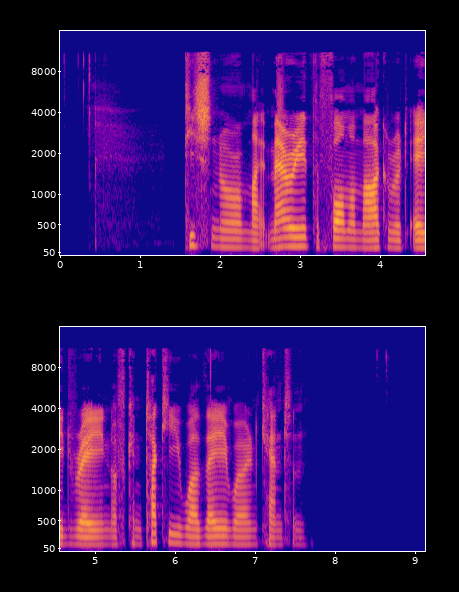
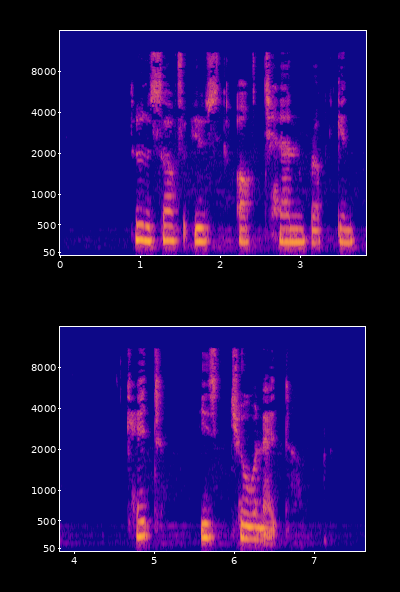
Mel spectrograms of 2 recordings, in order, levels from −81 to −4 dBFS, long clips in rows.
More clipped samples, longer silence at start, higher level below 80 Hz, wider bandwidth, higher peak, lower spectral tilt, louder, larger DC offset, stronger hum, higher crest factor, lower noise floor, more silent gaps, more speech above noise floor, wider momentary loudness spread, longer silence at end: neither; first, 1.55 s vs 0.9 s; about the same, -70 dBFS vs -68 dBFS; about the same, 11.5 kHz vs 11.5 kHz; first, -2 dBFS vs -12 dBFS; about the same, -2.5 dB/octave vs -3.5 dB/octave; first, -22 LUFS vs -28 LUFS; neither; neither; first, 24 dB vs 18 dB; first, -86 dBFS vs -76 dBFS; neither; first, 63 dB vs 49 dB; first, 15 LU vs 11 LU; first, 1.55 s vs 0.9 s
